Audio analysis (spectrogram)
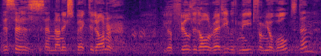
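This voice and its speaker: A male actor's quick-witted Norse lord from a video game. He is courteous and formal, with a measured, slightly high voice. Loud outdoor ambience surrounds him. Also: background noise, lightly acted. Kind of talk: video game dramatic acting.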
